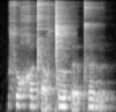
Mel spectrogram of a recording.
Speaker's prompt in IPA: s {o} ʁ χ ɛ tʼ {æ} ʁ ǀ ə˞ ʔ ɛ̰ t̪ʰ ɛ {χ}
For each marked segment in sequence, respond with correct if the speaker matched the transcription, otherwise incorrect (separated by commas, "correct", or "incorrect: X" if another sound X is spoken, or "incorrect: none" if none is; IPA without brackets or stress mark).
incorrect: u, incorrect: æ̰, incorrect: r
